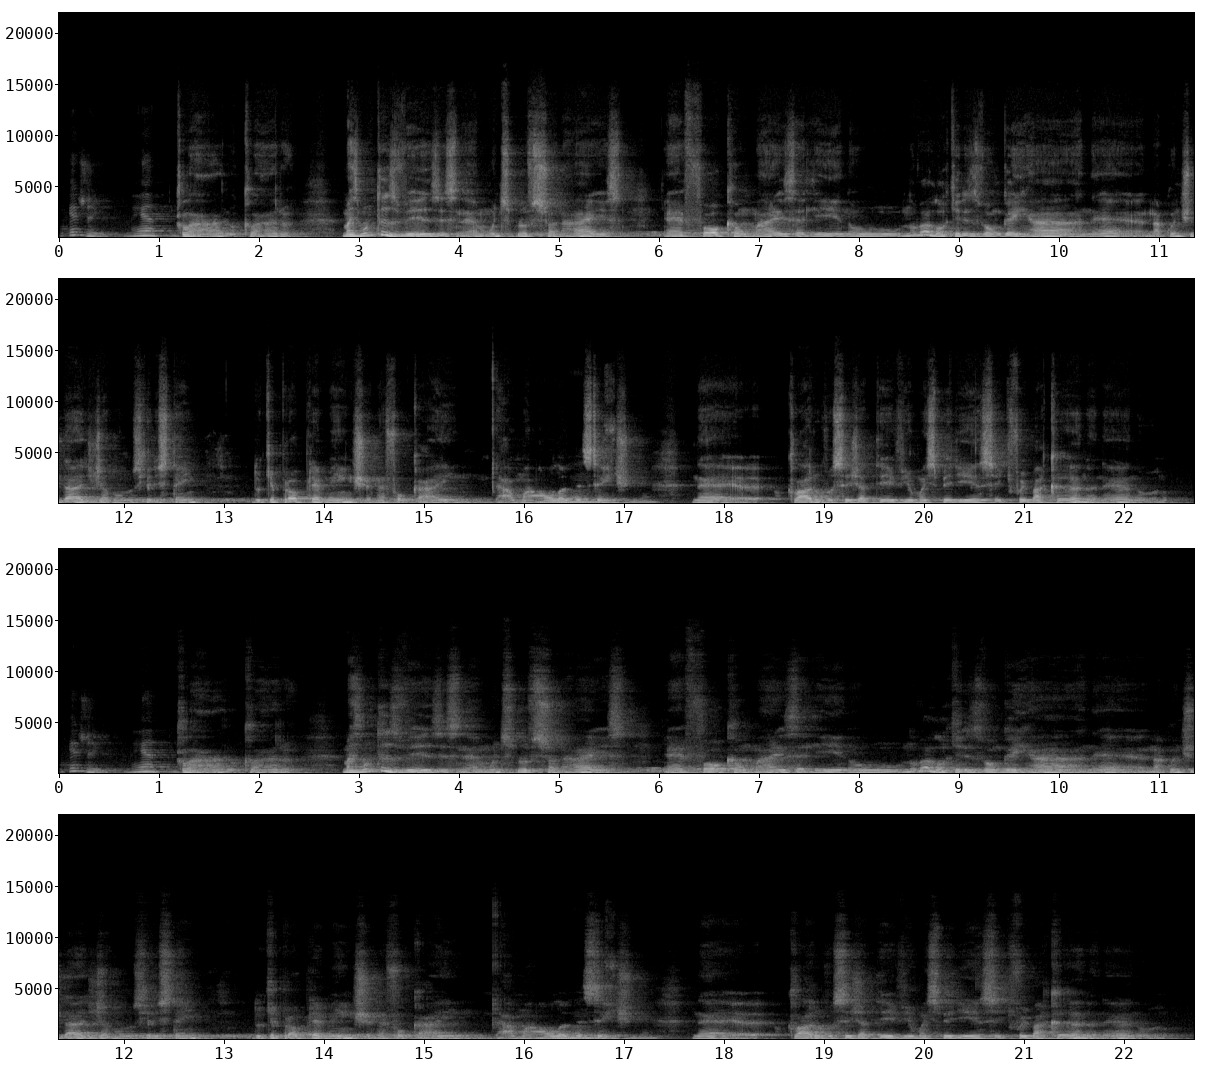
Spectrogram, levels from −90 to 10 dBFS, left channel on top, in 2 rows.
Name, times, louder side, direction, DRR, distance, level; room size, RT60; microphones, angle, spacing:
voice 1, 0.1-1.7 16.1-16.8 17.0-17.3, left 1 dB, 25° left, 6 dB, 1.4 m, -37 dB
voice 2, 1.2-5.6 6.0-12.7 13.3-17.0 17.4-18.4 18.6-22.4, left 2 dB, 60° left, 7 dB, 1.2 m, -28 dB
sound 1, 5.6-15.6, right 1 dB, 20° right, 1.4 m, -44 dB
27.5 x 13.5 x 3.7 m, 0.98 s
head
